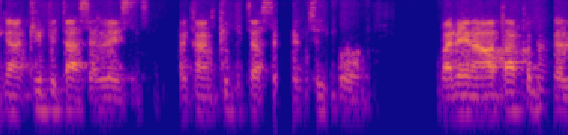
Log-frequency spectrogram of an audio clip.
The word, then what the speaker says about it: tuple: There are list and there are tuples. So some people call it tuple, the second part, but I pronounce it as a tuple.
